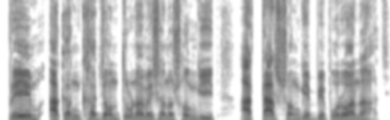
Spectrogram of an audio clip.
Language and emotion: Bengali, neutral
